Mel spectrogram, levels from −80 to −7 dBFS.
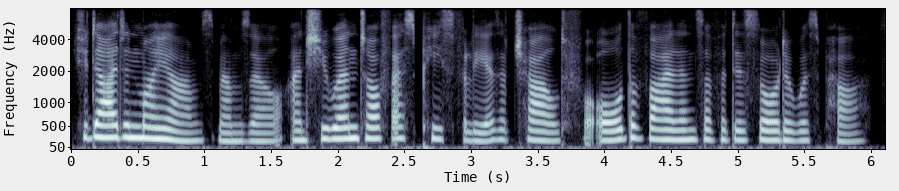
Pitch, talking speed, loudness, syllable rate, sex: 205 Hz, 235 wpm, -19 LUFS, 5.9 syllables/s, female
